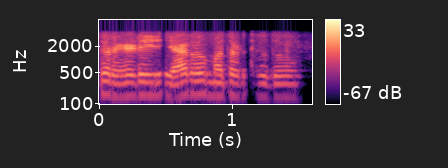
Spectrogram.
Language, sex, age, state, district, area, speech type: Kannada, male, 60+, Karnataka, Bangalore Urban, rural, conversation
